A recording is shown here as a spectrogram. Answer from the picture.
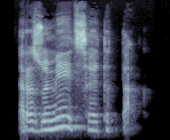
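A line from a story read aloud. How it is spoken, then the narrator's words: Cold, clipped. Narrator (Russian): холодно отчеканил Ив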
